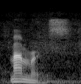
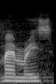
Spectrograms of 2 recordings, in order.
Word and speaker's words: mammaries: So cows have tissue in their elders called mammaries. Not memories, mammaries.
